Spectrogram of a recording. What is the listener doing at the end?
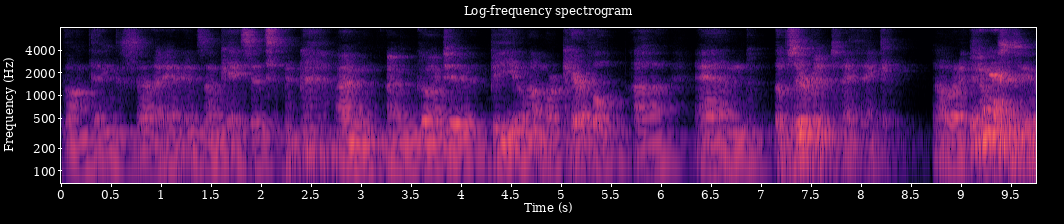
listening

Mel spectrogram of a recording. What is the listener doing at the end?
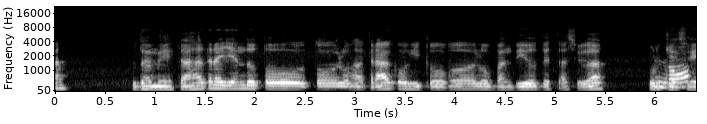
listening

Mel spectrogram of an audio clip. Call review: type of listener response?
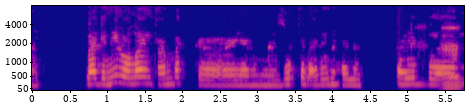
listening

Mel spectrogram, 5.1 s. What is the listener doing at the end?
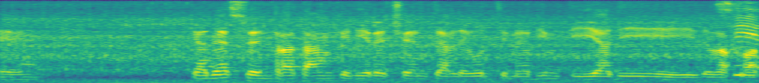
taking over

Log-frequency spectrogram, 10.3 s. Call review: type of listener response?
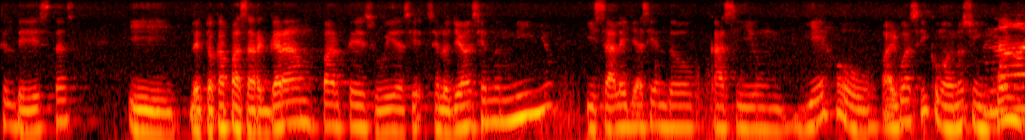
taking over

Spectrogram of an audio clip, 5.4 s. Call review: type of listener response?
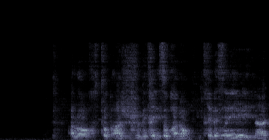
taking over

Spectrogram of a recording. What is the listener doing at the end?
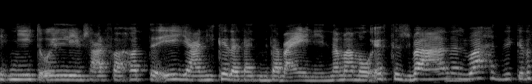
listening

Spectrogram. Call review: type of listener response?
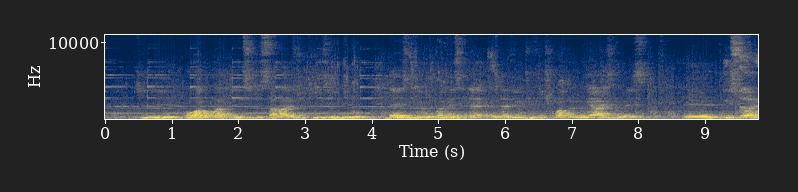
listening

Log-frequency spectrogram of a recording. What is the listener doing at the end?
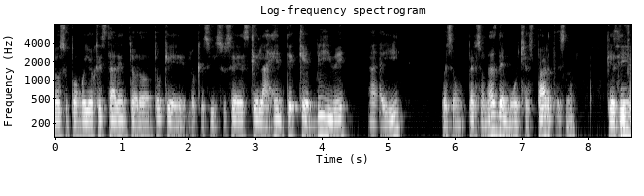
taking over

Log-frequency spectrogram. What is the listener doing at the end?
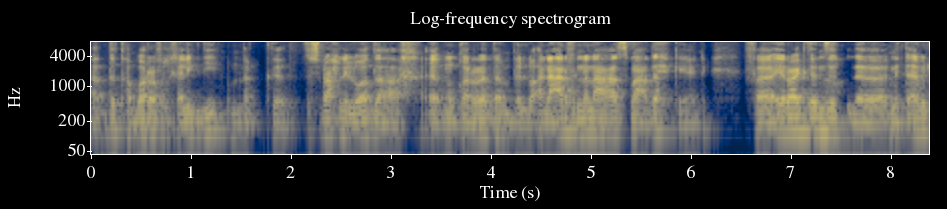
listening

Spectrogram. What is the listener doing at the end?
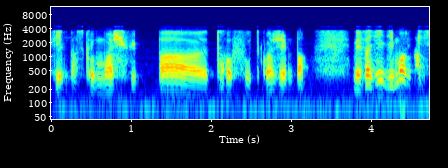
listening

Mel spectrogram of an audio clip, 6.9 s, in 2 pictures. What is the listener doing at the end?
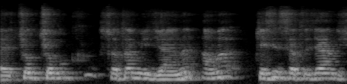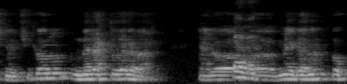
listening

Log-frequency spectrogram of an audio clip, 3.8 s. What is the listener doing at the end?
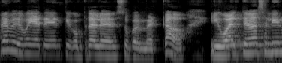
listening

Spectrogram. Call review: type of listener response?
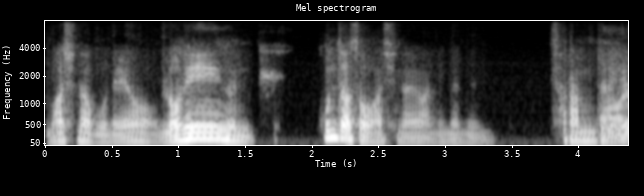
taking over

